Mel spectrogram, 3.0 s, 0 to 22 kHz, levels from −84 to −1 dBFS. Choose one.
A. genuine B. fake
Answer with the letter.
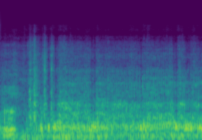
B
